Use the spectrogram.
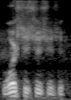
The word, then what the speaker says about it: Worcester: Let's just go Worcester. I'm like, how? you just added a bunch of syllables to that shit, It's bro. called Worcester.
